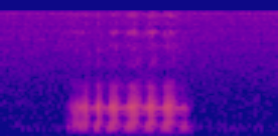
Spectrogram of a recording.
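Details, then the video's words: Chihuahua fast asleep, snoring and not waking; a short vibrating snore under a second long, evenly pulsed and nasal-sounding, followed by silence. "Chihuahua Snoring"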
